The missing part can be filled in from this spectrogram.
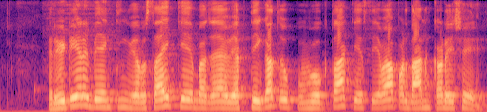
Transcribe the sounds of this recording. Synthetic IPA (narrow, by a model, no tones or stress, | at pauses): ɾiʈelbɛ̃ŋkɪ̃ŋɡʋjəbsaːjkebəd͡ʒajʋjək̚t̪iɡət̪upəbʱoɡt̪akeseʋapɾəd̪ankəɾɛt͡ʃʰɛ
